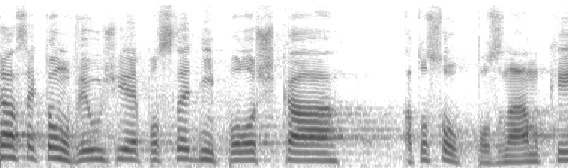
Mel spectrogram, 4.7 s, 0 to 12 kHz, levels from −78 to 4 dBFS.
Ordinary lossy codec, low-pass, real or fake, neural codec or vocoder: Opus, 24 kbps; 10.8 kHz; real; none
